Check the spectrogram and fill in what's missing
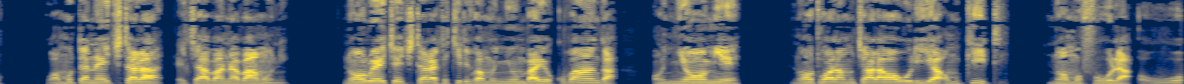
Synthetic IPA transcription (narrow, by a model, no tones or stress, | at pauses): wʔa̰mutaneːci̥talaecaːβaːnaβaːmonḭ | no̞ːlwe̞ːce̞ci̥talateciɾivamuɲːuːmbajo̞kuβaːŋɡa̰ | oɲːo̞ːmje̞ | no̞ːtwaːlamucaːlawawulijaomukiti̥ | no̞ːmufuːlaʔo̰wṵwo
